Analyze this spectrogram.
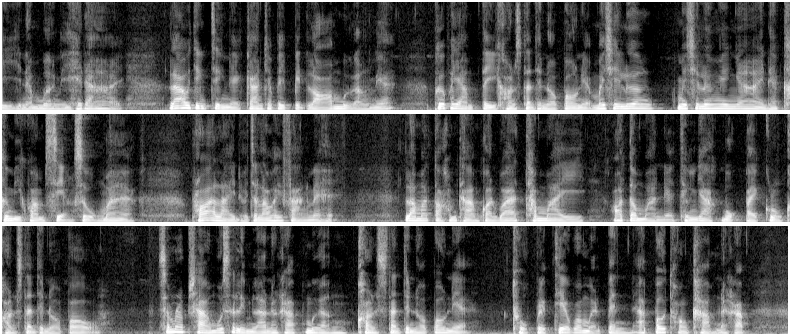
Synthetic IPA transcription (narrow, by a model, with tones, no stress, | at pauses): iː˧na˦˥mːɯ˧əŋniː˦˥ha˥˩jdaː˥˩j | lɛː˦˥ʔa˧wt͡ɕi˧ŋt͡ɕi˧ŋni˥˩ɐkaː˧nt͡ɕa˨˩pa˧jpi˨˩t̪̚lɔː˦˥mːɯ˧əŋni˦˥˩ɐ | pʰɯ˥˩pʰa˧jjaː˧mt̪iː˧kʰɔ˧nst̪a˧nt̪iː˧noː˧pɤː˥˩ni˥˩ɐma˥˩jt͡ɕʰa˥˩jɾɯ˥˩əŋ | ma˥˩jt͡ɕʰa˥˩jɾɯ˥˩əŋaː˥˩jŋaː˥˩jna˦˥kʰɯː˧miː˧kʰwaː˧msi˨˩əŋsuː˨˩˦ŋmaː˥˩k̚pʰɾɔ˦˥ʔa˧ɾa˧jdi˨˦wt͡ɕa˨˩la˥˩wha˥˩jfa˧ŋna˦˥ɦa˦˥ | ɾa˧wmaː˧t̪ɔː˨˩kʰa˧mt̪ʰaː˩˦mkɔː˨˩nwaː˥˩t̪ʰa˧mːa˧j | ʔɔ˦˥t̪ːoː˧ma˧nːi˥˩ɐt̪ʰɯ˩˦ŋjaː˨˩k̚bu˨˩k̚pa˧jkɾu˧ŋkʰɔ˧nst̪ʰa˧nt̪ʰiː˧noː˧pɤ˥˩w | sa˩˦mɾa˨˩p̚t͡ɕʰaː˧wmu˦˥sa˧li˨˦mlɛː˦˥wna˦˥kʰɾa˦˥p̚mɯ˧əŋkʰɔ˧nst̪ʰa˧nt̪i˧noː˧pəː˥˩wni˥˩ɐt̪ʰuː˨˩k̚pɾi˨˩pt̪ʰi˥˩əp̚waː˥˩mɯ˩˦ənpe˧nʔɛ˦˥pːə˥˩wt̪ʰɔː˦˥ŋkʰa˧mna˦˥kʰɾa˦˥p̚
